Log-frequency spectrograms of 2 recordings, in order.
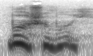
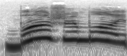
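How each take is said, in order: First: Soft, broken lament; faint, crushed despair. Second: High, drawn-out despairing cry; anguished, higher-pitched lament; broken, near sobbing. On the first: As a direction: murmur it brokenly, close to tears. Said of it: "проговорила она разбитым голосом". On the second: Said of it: "в котором слышались рыдания". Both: A narrator's reading.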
